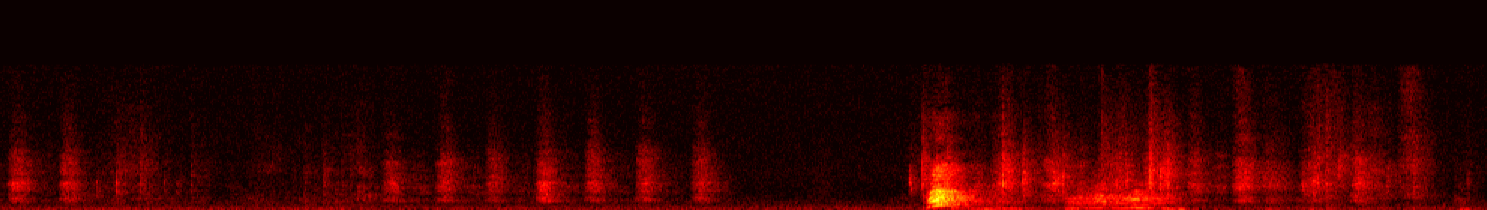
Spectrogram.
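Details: Brussels Griffon dogs at playtime, one energetic dog goading another into play; a run of soft pattering thuds, then a sudden sharp bark followed by a burst of growly, whining play noises that fade into quieter sounds.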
